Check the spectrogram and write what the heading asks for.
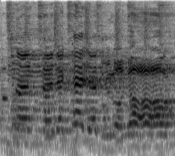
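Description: Operetta song: a singer with strong vibrato over orchestral accompaniment.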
